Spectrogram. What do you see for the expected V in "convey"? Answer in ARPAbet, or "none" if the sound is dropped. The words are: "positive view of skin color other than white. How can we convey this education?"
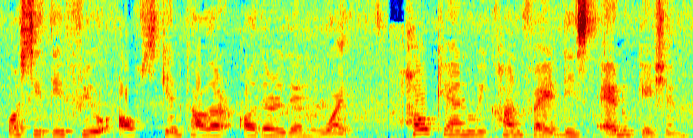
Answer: F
